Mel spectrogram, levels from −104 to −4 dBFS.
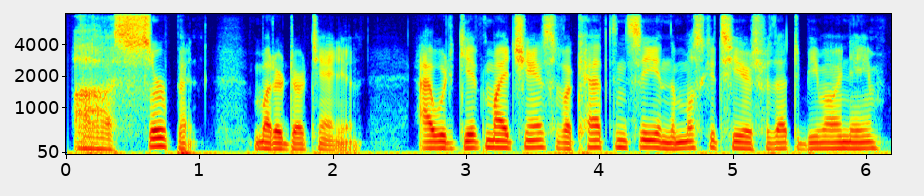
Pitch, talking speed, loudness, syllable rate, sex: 130 Hz, 205 wpm, -18 LUFS, 6.1 syllables/s, male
